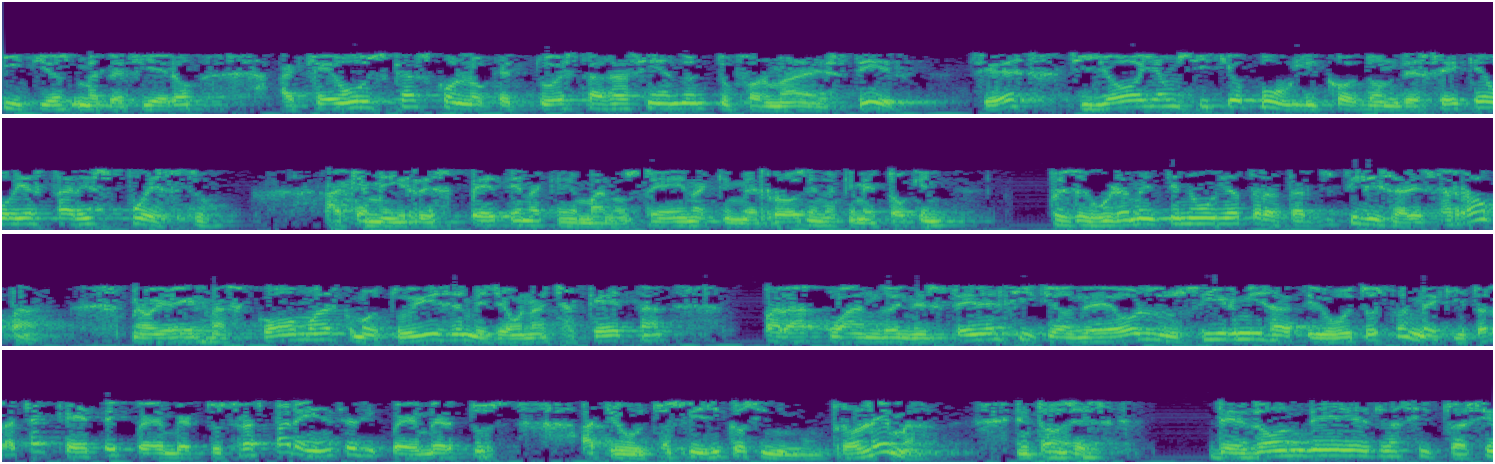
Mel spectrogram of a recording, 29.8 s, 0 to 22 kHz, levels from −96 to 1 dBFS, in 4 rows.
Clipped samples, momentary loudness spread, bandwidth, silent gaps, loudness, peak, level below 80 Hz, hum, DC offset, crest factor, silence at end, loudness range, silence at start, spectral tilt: under 0.1%; 6 LU; 4.3 kHz; none; -22 LUFS; -10 dBFS; -58 dBFS; none; under 0.1%; 12 dB; 0 s; 1 LU; 0 s; -2.5 dB/octave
